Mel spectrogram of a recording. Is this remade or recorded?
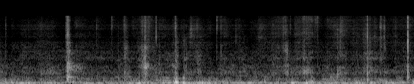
remade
